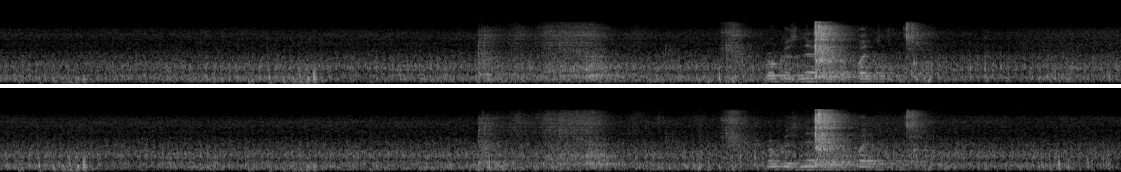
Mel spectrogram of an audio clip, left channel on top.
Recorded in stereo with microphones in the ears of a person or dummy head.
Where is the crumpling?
40° left (ahead or behind), 5 m.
